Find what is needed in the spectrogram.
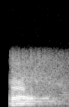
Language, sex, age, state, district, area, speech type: Tamil, male, 18-30, Tamil Nadu, Mayiladuthurai, urban, conversation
